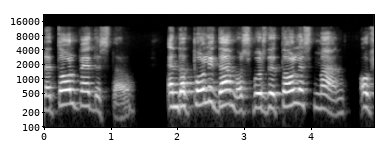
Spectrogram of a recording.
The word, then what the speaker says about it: Polydamas: During the course of his visit to Olympia, Pausanias was much impressed by the memorial to Polydamas, or Poulidamas, following the Thessalian pronunciation.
